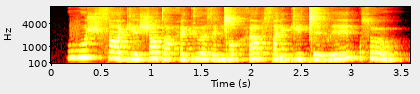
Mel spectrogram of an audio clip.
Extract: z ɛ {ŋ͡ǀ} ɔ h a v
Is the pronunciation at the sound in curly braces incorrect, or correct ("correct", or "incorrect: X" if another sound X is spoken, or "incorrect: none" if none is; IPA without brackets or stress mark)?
correct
